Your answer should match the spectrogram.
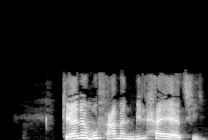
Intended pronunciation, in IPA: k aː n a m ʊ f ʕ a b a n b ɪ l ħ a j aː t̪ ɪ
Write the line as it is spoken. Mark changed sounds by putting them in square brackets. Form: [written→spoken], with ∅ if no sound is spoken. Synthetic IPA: k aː n a m ʊ f ʕ a [b→m] a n b ɪ l ħ a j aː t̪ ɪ

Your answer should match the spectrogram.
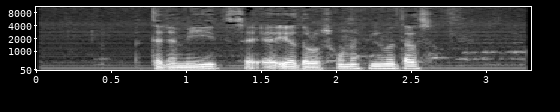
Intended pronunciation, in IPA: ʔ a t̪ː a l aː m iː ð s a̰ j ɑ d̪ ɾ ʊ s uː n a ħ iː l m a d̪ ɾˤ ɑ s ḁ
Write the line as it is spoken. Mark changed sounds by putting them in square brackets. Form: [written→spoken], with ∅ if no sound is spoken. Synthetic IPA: ʔ a t̪ː a l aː m iː ð s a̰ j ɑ d̪ ɾ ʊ s uː n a [ħ→f] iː l m a d̪ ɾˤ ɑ s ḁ

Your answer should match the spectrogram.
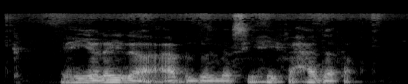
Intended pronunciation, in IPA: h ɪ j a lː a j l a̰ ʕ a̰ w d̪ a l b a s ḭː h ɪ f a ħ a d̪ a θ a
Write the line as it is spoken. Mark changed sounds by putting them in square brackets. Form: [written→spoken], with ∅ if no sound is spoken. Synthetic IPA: h ɪ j a [lː→l] a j l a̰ ʕ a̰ [w→b] d̪ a l [b→m] a s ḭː [h→ħ] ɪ f a ħ a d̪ a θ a

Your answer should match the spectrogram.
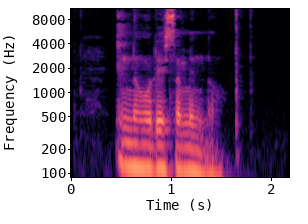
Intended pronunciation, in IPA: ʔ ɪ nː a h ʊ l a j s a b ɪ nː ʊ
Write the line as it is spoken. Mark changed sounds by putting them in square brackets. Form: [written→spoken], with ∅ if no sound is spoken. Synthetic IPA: ʔ ɪ nː a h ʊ l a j s a [b→m] ɪ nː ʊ

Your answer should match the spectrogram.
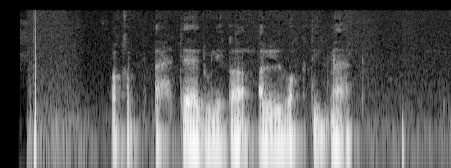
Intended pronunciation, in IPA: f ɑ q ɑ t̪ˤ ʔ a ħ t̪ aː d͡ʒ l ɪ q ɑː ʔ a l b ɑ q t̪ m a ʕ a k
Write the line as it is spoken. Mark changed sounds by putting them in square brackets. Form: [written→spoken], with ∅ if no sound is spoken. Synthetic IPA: f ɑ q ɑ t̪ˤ ʔ a ħ t̪ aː d͡ʒ l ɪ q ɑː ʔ a l [b→w] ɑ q t̪ m a ʕ a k

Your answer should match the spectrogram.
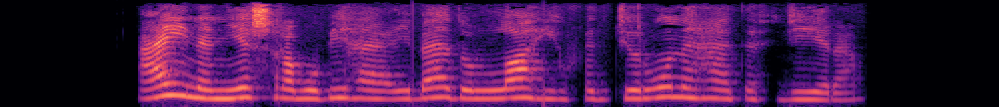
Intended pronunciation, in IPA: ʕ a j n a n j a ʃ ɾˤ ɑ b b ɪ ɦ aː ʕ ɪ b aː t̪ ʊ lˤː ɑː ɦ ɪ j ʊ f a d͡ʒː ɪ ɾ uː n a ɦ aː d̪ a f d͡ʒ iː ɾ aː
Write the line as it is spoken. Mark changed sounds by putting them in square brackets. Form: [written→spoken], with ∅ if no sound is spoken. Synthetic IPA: ʕ a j n a n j a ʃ ɾˤ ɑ b b ɪ ɦ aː ʕ ɪ b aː [t̪→d̪] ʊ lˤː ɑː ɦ ɪ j ʊ f a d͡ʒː ɪ ɾ uː n a ɦ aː [d̪→t̪] a f d͡ʒ iː ɾ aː

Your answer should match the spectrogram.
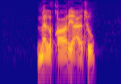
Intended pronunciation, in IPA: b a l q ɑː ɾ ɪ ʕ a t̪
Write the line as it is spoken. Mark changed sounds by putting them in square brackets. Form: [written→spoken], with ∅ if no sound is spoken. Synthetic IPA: [b→m] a l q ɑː ɾ ɪ ʕ a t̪

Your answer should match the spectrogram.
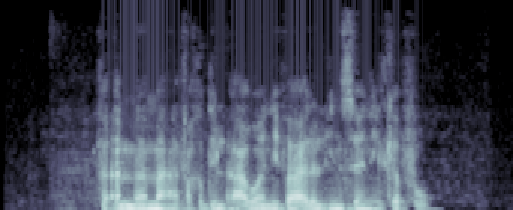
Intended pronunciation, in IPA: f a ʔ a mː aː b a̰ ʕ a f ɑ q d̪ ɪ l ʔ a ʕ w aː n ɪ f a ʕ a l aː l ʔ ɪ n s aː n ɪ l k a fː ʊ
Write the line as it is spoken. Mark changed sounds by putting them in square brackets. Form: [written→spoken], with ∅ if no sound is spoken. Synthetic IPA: f a ʔ a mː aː [b→m] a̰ ʕ a f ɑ q d̪ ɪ l ʔ a ʕ w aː n ɪ f a ʕ a l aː l ʔ ɪ n s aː n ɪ l k a fː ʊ

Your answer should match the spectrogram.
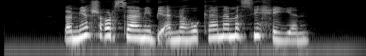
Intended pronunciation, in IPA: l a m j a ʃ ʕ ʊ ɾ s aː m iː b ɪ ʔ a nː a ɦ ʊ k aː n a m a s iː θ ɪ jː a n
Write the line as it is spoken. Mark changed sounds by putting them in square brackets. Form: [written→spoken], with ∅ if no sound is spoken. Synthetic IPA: l a m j a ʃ ʕ ʊ ɾ s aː m iː b ɪ ʔ a nː a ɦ ʊ k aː n a m a s iː [θ→ħ] ɪ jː a n

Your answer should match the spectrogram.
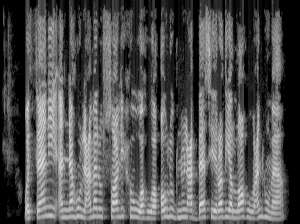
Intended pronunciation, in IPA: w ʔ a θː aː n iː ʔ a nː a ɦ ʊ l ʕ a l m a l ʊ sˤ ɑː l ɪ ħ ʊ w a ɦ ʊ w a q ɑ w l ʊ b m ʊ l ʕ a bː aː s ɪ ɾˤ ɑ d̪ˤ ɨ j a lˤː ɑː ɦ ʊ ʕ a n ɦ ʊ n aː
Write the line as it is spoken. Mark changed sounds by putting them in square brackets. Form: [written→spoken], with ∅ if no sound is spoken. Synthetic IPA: w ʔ a θː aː n iː ʔ a nː a ɦ ʊ l ʕ a [l→∅] m a l ʊ [sˤ→sˤː] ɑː l ɪ ħ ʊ w a ɦ ʊ w a q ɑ w l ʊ b [m→n] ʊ l ʕ a bː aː s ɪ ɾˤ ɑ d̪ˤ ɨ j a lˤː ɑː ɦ ʊ ʕ a n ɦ ʊ [n→m] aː

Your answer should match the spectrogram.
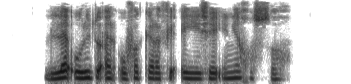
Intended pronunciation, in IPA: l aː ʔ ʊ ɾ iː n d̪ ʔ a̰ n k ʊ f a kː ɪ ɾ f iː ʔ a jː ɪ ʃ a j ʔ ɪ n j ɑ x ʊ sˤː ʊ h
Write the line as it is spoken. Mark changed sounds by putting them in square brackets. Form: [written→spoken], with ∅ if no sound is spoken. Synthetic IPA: l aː ʔ ʊ ɾ iː [n→∅] d̪ ʔ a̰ n [k→ʔ] ʊ f a kː ɪ ɾ f iː ʔ a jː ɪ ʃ a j ʔ ɪ n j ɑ x ʊ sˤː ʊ h

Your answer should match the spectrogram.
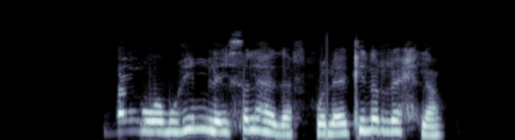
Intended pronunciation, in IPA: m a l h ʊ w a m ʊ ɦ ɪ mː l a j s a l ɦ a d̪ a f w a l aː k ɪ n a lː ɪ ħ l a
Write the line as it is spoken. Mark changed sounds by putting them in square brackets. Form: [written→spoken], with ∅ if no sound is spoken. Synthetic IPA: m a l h ʊ w a m ʊ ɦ ɪ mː l a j s a l ɦ a d̪ a f w a l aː k ɪ n a [lː→rː] ɪ ħ l a

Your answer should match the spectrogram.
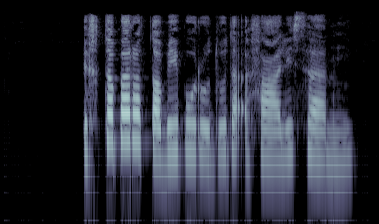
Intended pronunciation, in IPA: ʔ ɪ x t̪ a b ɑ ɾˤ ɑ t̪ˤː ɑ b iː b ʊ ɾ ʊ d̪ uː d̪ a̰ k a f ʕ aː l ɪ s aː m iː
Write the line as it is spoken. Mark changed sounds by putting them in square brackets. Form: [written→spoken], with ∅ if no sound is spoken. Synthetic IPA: ʔ ɪ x t̪ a b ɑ ɾˤ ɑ t̪ˤː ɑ b iː b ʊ ɾ ʊ d̪ uː d̪ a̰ [k→ʔ] a f ʕ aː l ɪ s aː m iː

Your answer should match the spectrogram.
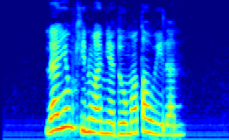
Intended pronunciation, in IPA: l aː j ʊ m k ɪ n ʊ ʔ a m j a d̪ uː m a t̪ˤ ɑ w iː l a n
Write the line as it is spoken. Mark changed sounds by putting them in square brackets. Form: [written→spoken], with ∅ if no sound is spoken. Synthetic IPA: l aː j ʊ m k ɪ n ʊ ʔ a [m→n] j a d̪ uː m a t̪ˤ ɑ w iː l a n

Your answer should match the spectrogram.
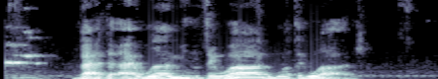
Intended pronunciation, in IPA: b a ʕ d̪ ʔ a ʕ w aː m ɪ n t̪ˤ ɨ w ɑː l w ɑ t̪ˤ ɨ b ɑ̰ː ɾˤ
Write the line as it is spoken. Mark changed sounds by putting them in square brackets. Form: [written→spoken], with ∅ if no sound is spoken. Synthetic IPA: b a ʕ d̪ ʔ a ʕ w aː m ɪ n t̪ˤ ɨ w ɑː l w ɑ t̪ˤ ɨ [b→w] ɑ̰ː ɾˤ

